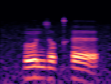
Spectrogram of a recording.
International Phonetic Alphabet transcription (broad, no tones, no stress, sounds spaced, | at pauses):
õ n z o kʰ əː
